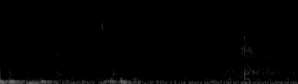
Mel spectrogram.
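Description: Faint keystrokes tap on a computer keyboard while a business memo is typed, soft irregular clicks in a quiet room.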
